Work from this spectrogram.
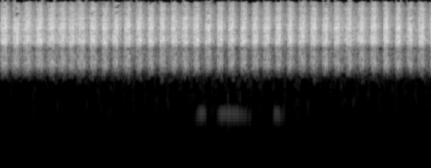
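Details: Summertime cicadas: strong, regular buzzy pulses at roughly three per second, high and harsh, with a few quiet low whistle-like notes faintly heard midway.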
